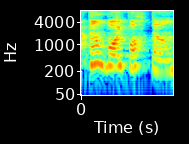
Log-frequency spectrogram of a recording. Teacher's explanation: tambor e portão são oxítonas porque as sílabas tônicas são as últimas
